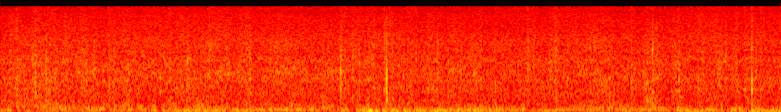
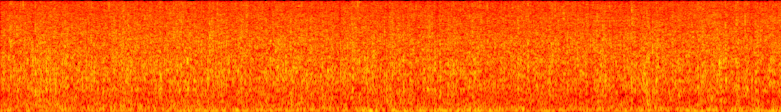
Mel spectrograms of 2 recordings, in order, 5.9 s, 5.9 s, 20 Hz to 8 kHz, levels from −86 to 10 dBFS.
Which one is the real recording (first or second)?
second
